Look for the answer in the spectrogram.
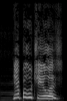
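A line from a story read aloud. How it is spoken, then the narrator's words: Squeaky. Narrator (Russian): пискнул тот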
